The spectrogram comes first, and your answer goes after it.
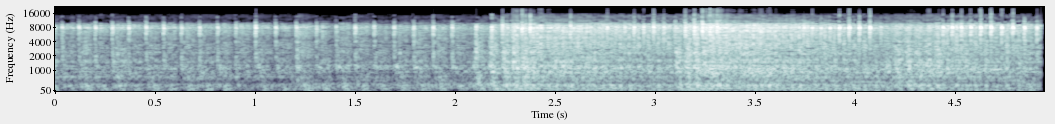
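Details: Deluxe motorcycle single-cylinder engine idling with a loose, rapid knocking clatter riding on its beat, traced to piston slap; the rest of the engine is otherwise quiet.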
